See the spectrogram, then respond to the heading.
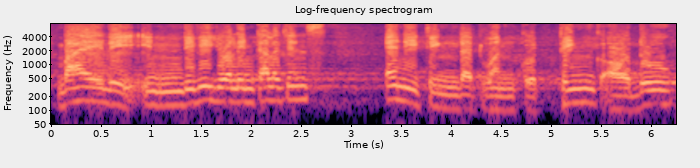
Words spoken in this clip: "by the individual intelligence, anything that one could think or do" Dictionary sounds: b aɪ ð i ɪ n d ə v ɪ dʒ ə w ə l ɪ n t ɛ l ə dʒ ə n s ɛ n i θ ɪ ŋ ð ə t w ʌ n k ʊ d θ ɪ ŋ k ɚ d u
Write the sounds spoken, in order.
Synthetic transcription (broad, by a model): b aɪ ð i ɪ n d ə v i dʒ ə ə l ɪ n t ɛ l ə dʒ ə n s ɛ n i t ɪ ŋ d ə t w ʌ n k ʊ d t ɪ ŋ k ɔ d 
